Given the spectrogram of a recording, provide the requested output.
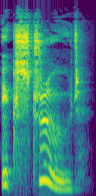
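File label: "extrude", British English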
